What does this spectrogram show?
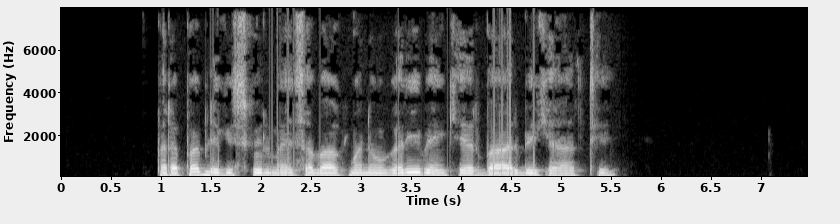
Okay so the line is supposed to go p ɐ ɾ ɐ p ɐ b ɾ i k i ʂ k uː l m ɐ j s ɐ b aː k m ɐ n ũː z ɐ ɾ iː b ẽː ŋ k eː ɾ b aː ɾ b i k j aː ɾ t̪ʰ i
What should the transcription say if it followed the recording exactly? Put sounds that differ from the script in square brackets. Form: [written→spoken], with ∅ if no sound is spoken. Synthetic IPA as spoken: p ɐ ɾ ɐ p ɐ b [ɾ→l] i k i [ʂ→s] k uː l m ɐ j s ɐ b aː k m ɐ n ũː [z→ɣ] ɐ ɾ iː b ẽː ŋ k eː ɾ b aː ɾ b i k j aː ɾ t̪ʰ i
